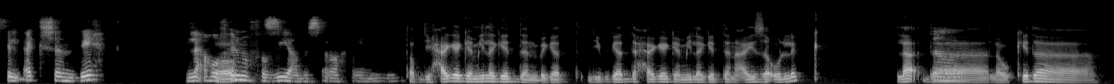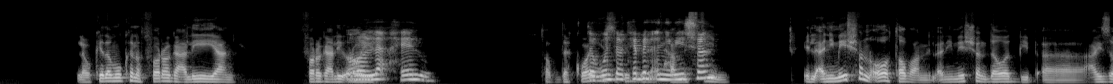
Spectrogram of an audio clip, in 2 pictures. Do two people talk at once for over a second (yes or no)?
yes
